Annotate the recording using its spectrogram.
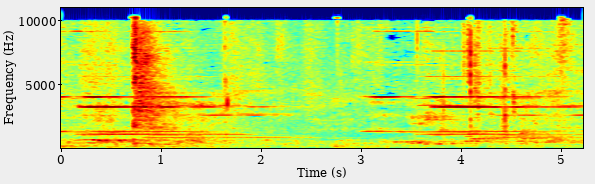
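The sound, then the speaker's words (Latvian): A parliament chamber bell rings steadily without a break for several seconds, a bright metallic electric tone held at an even level over a low murmur of voices, rung at the chair's request before deputies vote on a committee proposal. “Paldies, lūdzu zvanu.”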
